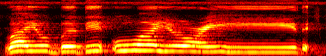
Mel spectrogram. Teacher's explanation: വയുബ്ദി ഉ വയുഈദ് വാവ് ഉച്ചരിക്കുമ്പോൾ ഇവിടെയും ചുണ്ടുകൾ ഒന്ന് സർക്കിൾ ചെയ്ത് കൊടുക്കുക. അയിനിൻ്റെ മഖ്റജ് വസത്തുൽ ഹൽക്കാണ്, സൗണ്ടിന് ഹംസയായി പോവാതെ ശ്രദ്ധിക്കുക. മദ് ആരിദിൽ നിർത്തുമ്പോൾ 2, 4, 6 ഹർക്കത്ത് വരെ നീട്ടി പാരായണം ചെയ്തിട്ട് വഖഫ് ചെയ്യുക.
